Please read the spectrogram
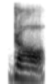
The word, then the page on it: braw: Indian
